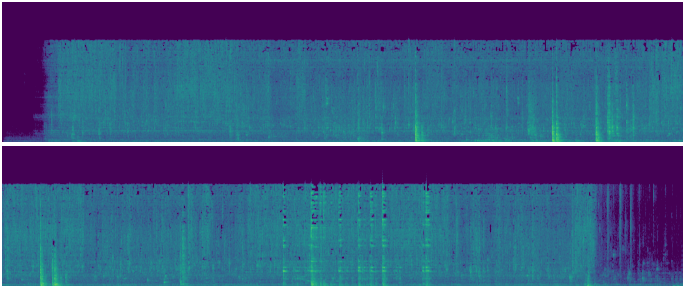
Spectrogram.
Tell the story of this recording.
I opened the tap, water running, took the cup and fork, washed them and closed the tap (overlap)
